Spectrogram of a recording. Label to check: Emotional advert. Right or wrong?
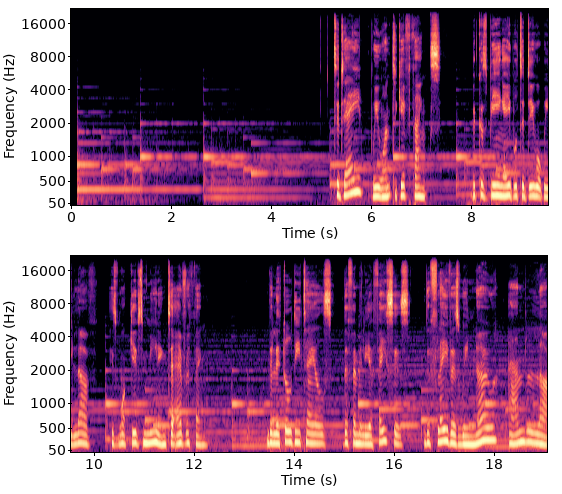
Right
